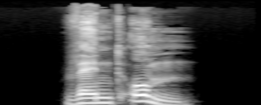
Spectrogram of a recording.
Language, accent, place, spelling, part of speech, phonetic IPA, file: German, Germany, Berlin, wend um, verb, [ˌvɛnt ˈʊm], De-wend um.ogg
- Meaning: 1. first-person plural preterite of umwenden 2. third-person plural preterite of umwenden# second-person plural preterite of umwenden# singular imperative of umwenden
